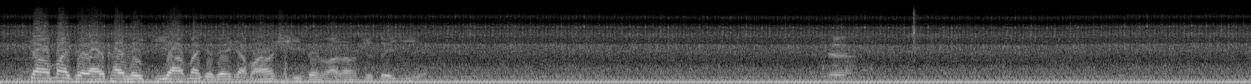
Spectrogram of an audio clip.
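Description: A radial-engine fighter plane drones in flight.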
